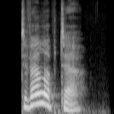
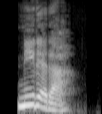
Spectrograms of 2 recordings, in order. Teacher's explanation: The final T and D sounds are much easier to pronounce if they're connected to the vowel that follows it. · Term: Linking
